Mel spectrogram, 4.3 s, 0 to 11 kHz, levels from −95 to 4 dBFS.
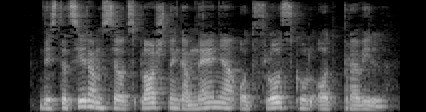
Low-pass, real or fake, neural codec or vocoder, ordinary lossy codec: none; real; none; none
